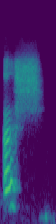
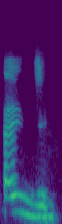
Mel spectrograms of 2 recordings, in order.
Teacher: Yang tu salah sebab dia macam bunyi shin. Jadi jim dengan shin, tempat keluar huruf dia sama, cuma shin dia bunyi shin dia bila mati dia lain bunyi dia ash. Kalau jim mati dia aj.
